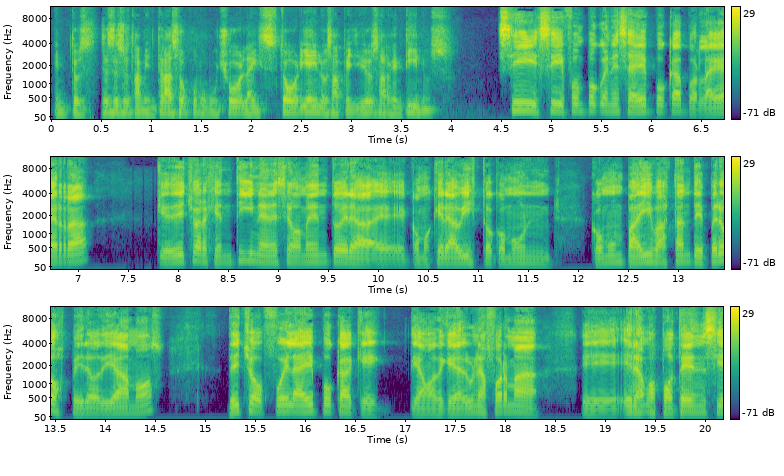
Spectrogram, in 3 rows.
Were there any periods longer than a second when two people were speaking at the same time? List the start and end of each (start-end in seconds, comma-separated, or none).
none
